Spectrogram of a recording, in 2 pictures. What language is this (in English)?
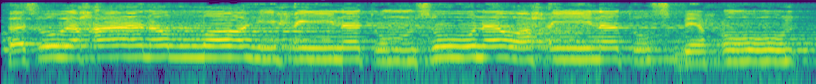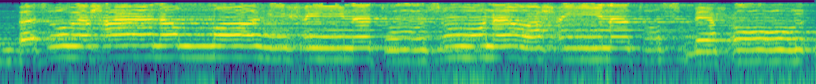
Arabic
